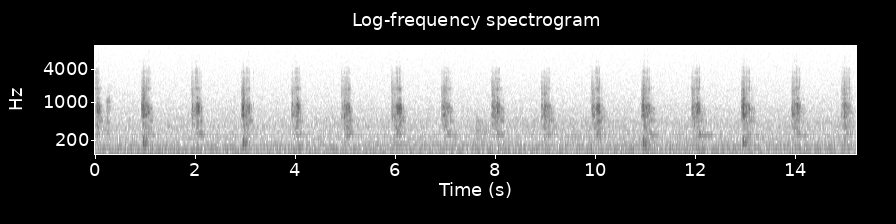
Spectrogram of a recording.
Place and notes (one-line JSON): {"title": "Westmount Place, Calgary, AB, Canada - Two Clocks Slightly Out of Sync", "date": "2015-12-02 23:27:00", "description": "Two clocks that are slightly out of sync placed side-by-side in my friend's apartment", "latitude": "51.05", "longitude": "-114.09", "altitude": "1054", "timezone": "America/Edmonton"}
